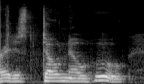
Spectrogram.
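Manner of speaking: ordinary talk, nothing marked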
